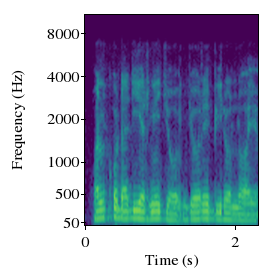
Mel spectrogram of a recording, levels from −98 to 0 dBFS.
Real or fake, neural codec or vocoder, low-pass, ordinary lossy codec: fake; codec, 16 kHz, 4 kbps, FunCodec, trained on Chinese and English, 50 frames a second; 7.2 kHz; Opus, 32 kbps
